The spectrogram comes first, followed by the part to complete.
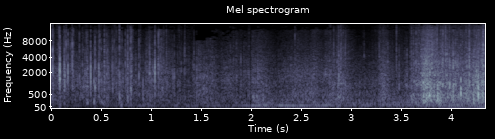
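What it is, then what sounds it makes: Plastic air cushion packaging. A clear, thin plastic air cushion packaging lies on a bedspread and is crinkled and pressed with one hand. Dense, bright crinkling and crackling runs throughout, eases into a softer rustle in the middle, then swells into a louder burst of crinkles at the end.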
